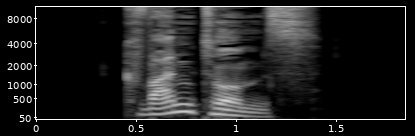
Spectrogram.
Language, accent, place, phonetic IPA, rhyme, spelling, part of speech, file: German, Germany, Berlin, [ˈkvantʊms], -antʊms, Quantums, noun, De-Quantums.ogg
- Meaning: genitive singular of Quantum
